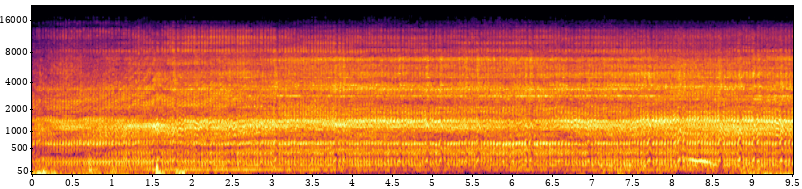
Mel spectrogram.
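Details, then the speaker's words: Losi LST XXL nitro RC truck, first run since purchase, initially lean on the low-end needle: steady high-pitched buzz, smooth and even after warming up and richening the needle; sounds much healthier. "on see that sounds a lot better A lot healthier"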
